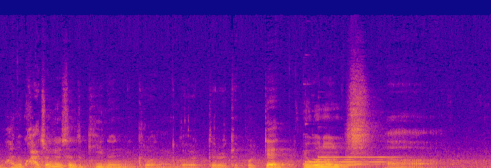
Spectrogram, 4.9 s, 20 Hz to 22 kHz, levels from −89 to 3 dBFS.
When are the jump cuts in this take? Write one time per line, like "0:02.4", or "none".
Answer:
0:02.9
